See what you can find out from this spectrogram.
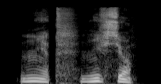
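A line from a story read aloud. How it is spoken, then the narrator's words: Forced out. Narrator (Russian): выдавил из себя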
